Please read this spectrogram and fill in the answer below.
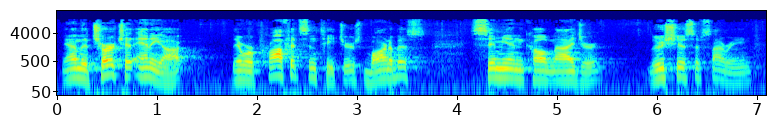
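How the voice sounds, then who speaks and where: A man, preaching a sermon to his church in a relaxed, conversational way. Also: mid-range voice. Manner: conversational, unhurried, frequent uh fillers. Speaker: pastor.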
